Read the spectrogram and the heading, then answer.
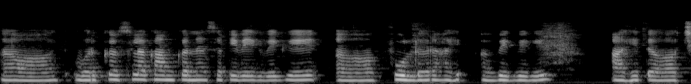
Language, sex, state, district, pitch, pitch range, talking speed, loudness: Marathi, female, Maharashtra, Pune, 195 Hz, 190-205 Hz, 95 wpm, -26 LUFS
